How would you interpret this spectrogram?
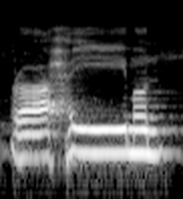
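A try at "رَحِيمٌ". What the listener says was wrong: রতে টান না হয়, রতে টান না হয় আবার। রতে টান না হয়, রহিমুন এমন না হয়, রহি, রহিমুন।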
